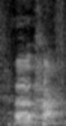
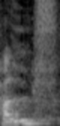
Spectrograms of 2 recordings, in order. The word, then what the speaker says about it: half: Half, tu ne prononces pas le L, c'est pas half, non, non, c'est half.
